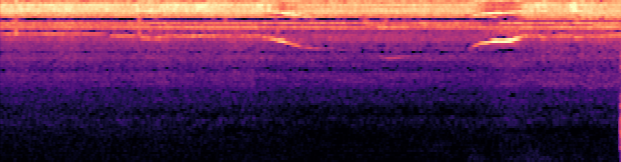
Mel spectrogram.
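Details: Continuous high-pitched whine with airy hiss from a high-speed dental drill extending the occlusal outline proximally, bur kept perpendicular, in a Class II interproximal cavity preparation under rubber dam isolation.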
